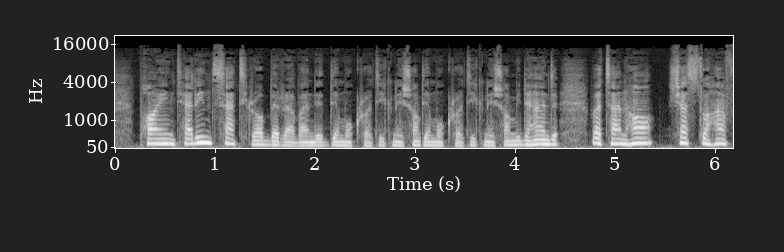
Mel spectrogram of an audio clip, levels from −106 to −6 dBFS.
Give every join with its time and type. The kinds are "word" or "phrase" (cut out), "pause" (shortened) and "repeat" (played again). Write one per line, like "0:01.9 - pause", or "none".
0:01.3 - word
0:03.1 - repeat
